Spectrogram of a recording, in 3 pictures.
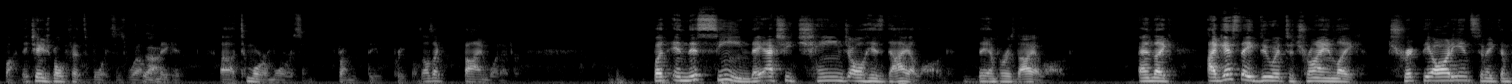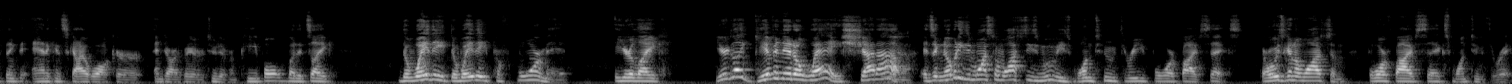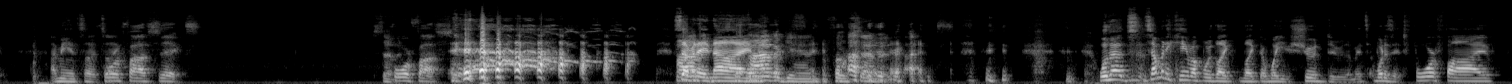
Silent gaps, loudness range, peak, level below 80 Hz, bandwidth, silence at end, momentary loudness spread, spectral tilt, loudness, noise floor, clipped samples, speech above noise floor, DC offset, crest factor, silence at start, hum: none; 15 LU; 0 dBFS; -52 dBFS; 14 kHz; 0.2 s; 20 LU; -5 dB/octave; -20 LUFS; -62 dBFS; under 0.1%; 41 dB; under 0.1%; 22 dB; 0.05 s; none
